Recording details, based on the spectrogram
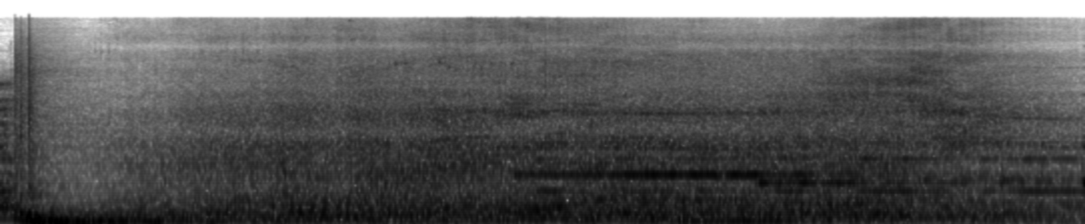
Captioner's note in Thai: เสียงรถยนต์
